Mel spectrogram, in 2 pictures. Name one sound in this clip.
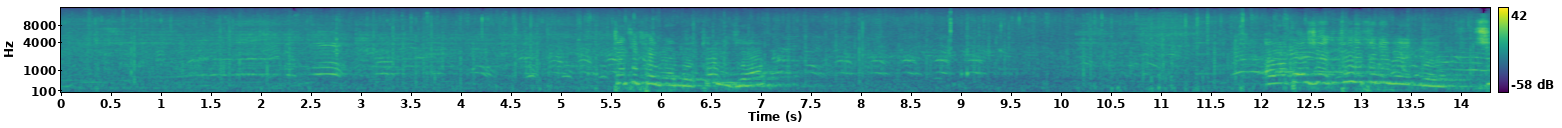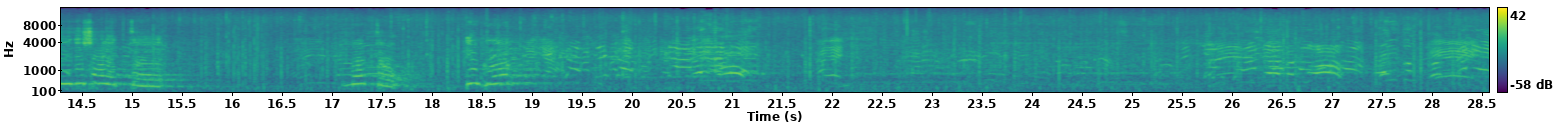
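A crowd of spectators calls out and cheers outdoors.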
